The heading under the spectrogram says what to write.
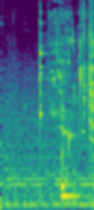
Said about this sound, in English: All right. I'm going to take a sip really fast.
